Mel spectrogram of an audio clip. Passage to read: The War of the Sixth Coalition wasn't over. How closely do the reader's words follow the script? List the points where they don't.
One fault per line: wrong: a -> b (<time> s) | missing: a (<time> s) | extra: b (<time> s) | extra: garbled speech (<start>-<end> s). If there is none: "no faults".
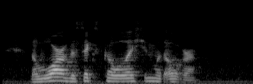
wrong: wasn't -> was (1.5 s)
